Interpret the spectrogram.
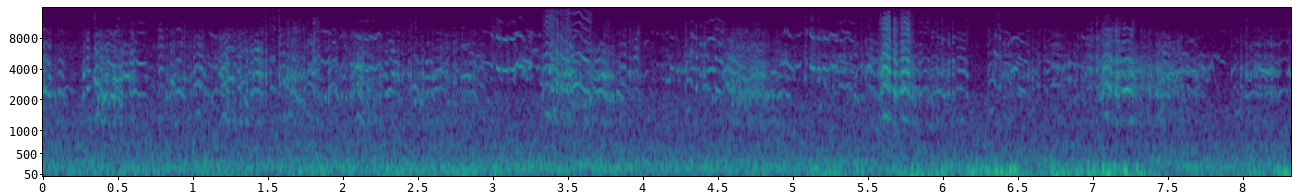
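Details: Elegant terns at Morro Bay, California, give harsh, grating calls that overlap steadily like a busy colony, over a heavy roar of wind or surf.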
